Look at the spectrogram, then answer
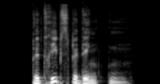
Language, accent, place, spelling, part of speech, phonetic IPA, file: German, Germany, Berlin, betriebsbedingten, adjective, [bəˈtʁiːpsbəˌdɪŋtn̩], De-betriebsbedingten.ogg
- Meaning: inflection of betriebsbedingt: 1. strong genitive masculine/neuter singular 2. weak/mixed genitive/dative all-gender singular 3. strong/weak/mixed accusative masculine singular 4. strong dative plural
